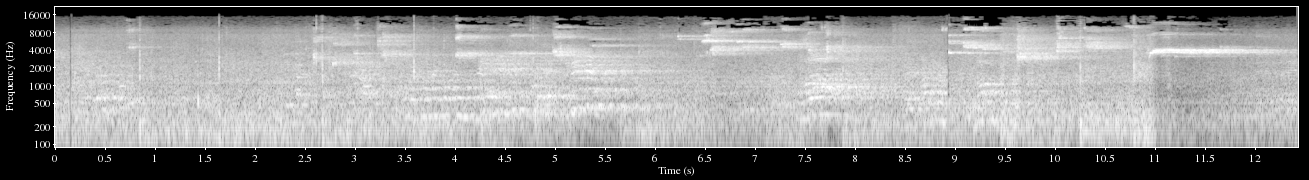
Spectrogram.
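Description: Basketball game in a large echoing gym: the ball bouncing on the hardwood floor amid players' shouts and calls. Near the end a referee's whistle blows once, a steady high tone of about a second.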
